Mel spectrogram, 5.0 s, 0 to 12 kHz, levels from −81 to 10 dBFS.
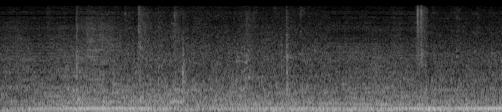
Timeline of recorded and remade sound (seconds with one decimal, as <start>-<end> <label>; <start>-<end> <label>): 0.0-1.2 remade; 1.2-3.3 recorded; 3.3-4.2 remade; 4.2-5.0 recorded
